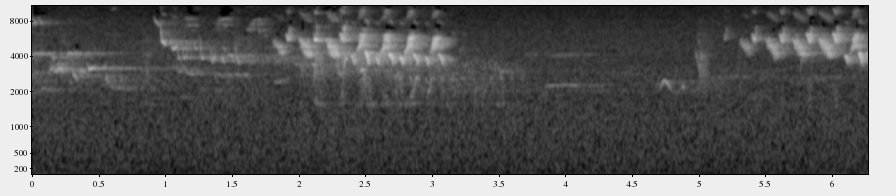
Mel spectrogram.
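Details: MacGillivray's warbler (Geothlypis tolmiei) giving one full song of fast, high chattering notes falling slightly at the end, followed later by the start of another, against a steady hiss of background noise.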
